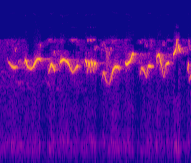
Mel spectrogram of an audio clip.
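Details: Painted bunting (Passerina ciris) singing a quick, sweet warble of high, bouncing notes, rising and falling without pause for two seconds.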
